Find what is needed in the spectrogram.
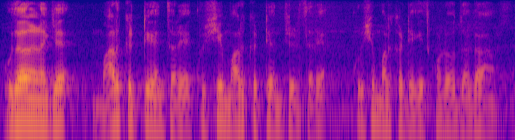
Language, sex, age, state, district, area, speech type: Kannada, male, 45-60, Karnataka, Bangalore Rural, rural, spontaneous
